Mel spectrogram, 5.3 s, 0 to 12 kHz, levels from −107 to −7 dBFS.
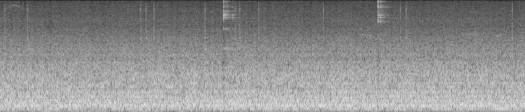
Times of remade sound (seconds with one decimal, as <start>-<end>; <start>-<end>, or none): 0.0-1.7; 2.3-2.8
